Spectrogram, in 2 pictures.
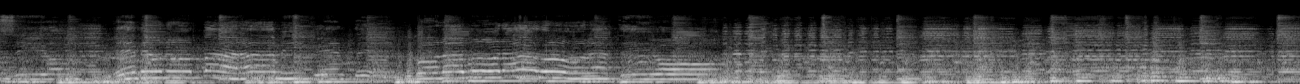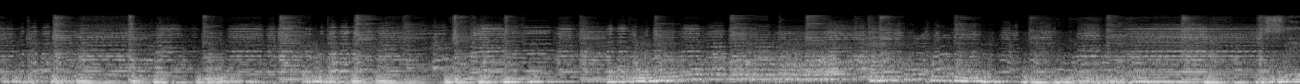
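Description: Live norteño band playing an instrumental break in a corrido: the button accordion carries the melody over strummed guitar and a tuba bass line.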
